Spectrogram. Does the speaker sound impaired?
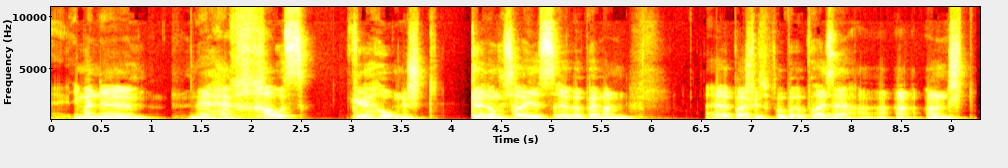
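Yes: stuttering; gradual onset, exact onset unknown, likely in childhood; fluency disorder only, writes fluently but speech not fluent, blocks, stutters even in dreams; here prolonged sounds, blocks.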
